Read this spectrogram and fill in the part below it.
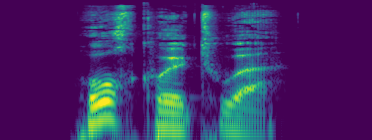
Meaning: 1. high culture 2. advanced civilization
- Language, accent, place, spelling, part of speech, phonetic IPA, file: German, Germany, Berlin, Hochkultur, noun, [ˈhoːxkʊlˌtuːɐ̯], De-Hochkultur.ogg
